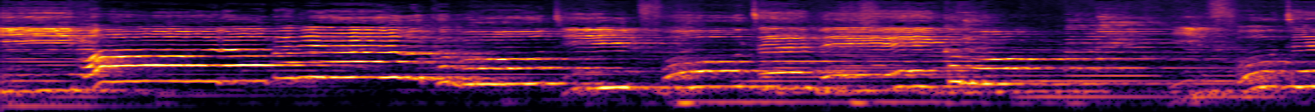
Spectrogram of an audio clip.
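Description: A woman singing a slow French song, holding long notes and gliding between them, over a low note held steadily beneath.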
